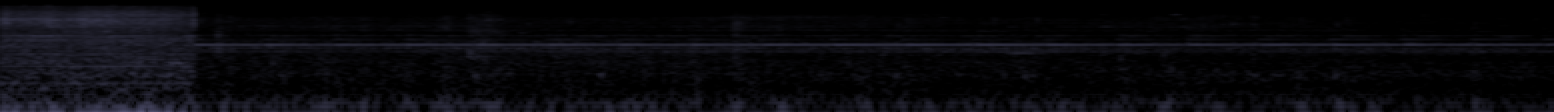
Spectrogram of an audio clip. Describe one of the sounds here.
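A passenger train rolls past with a softer rumble.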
